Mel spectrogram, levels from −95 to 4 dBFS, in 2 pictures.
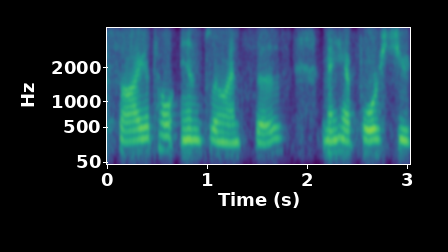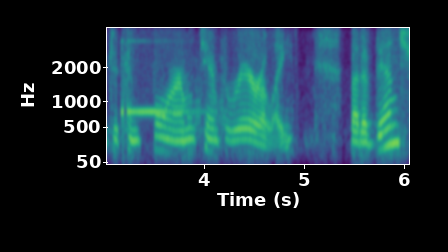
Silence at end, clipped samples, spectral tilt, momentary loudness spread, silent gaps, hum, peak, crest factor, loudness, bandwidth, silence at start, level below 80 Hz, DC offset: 0 s; under 0.1%; -8 dB/octave; 11 LU; none; none; -8 dBFS; 16 dB; -25 LUFS; 4 kHz; 0 s; -72 dBFS; under 0.1%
